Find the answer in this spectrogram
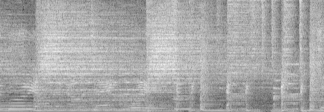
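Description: Reggae band playing live, with drum kit, bass and guitar, in a stretch without vocals.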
